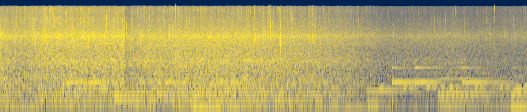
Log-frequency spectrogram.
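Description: Heavy rain falling steadily, under slow, sad background music of long held notes. The rain fades over the last few seconds while the music comes forward.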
